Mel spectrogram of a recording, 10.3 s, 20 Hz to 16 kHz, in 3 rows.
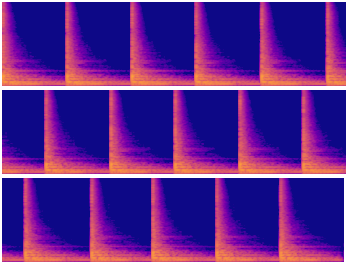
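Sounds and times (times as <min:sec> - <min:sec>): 
big drum struck with felt mallet: 0:00.0 - 0:10.3.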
